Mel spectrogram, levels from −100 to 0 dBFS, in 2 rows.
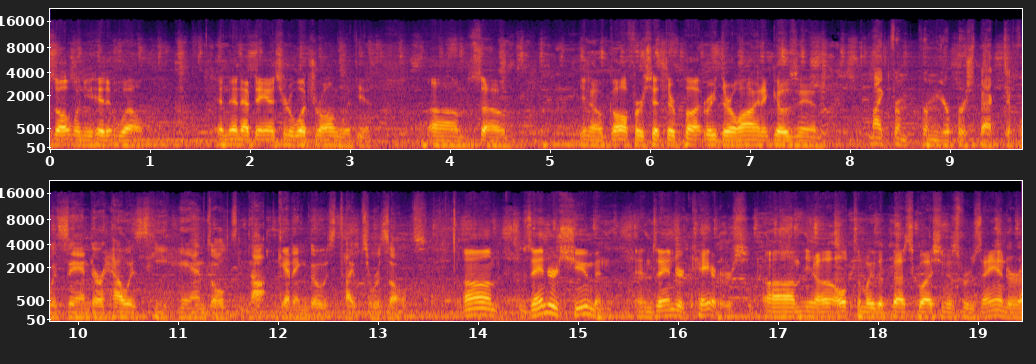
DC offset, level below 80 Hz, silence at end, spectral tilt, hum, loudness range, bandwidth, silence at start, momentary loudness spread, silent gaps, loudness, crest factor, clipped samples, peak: under 0.1%; -44 dBFS; 0 s; -4 dB/octave; none; 4 LU; 16.5 kHz; 0 s; 12 LU; none; -19 LUFS; 16 dB; under 0.1%; -2 dBFS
